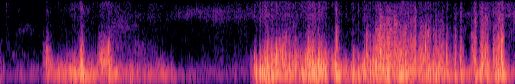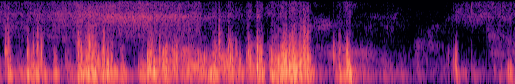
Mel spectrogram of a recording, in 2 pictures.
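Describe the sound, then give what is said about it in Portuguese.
Strong wind in Paraná buffets the microphone in loud, rumbling gusts, mostly steady from a few seconds in with brief lulls, harsh. “Estou ouvindo, viu, o vento.”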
